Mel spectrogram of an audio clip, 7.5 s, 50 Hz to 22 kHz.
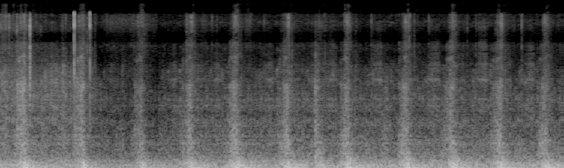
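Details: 7.3 L diesel just after startup, once the dash light goes out: it lopes unevenly at idle with a heavy thump roughly every half to one second; this rough idle sometimes clears by itself or after some throttle.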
